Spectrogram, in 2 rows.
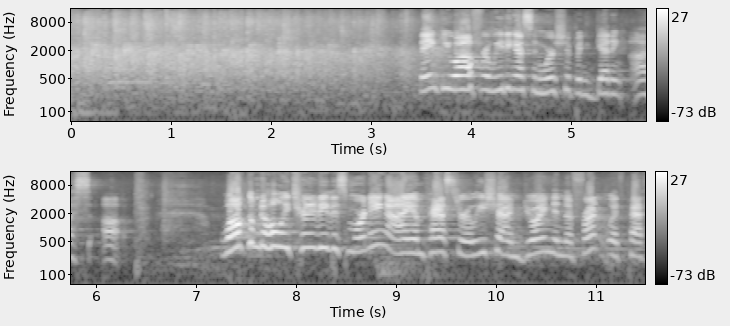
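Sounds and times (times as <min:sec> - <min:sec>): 
audience applause: 0:00.0 - 0:03.7
speech: 0:03.5 - 0:06.5, 0:07.2 - 0:11.4.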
